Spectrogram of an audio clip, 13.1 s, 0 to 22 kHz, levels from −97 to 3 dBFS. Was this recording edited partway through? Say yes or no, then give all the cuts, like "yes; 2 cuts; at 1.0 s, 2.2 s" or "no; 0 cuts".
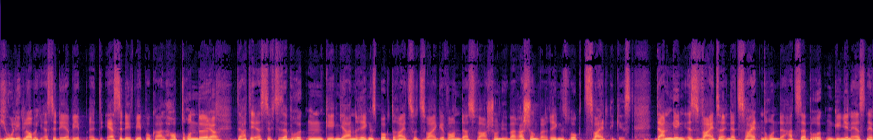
no; 0 cuts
